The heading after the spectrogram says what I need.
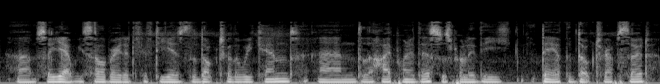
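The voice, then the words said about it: English accent. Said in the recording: “an English perspective on Doctor Who ... Since Doctor Who is a very British thing, I thought you should have an opinion with a suitable accent.”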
